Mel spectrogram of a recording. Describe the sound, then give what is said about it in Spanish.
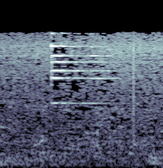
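A small procession bell rings as the Hermandad de la Clemencia enters its chapel at the Polígono de San Benito, a thin, high-pitched metallic tone, a few quick light strikes heard faintly over a steady low background murmur. “Y ahora suena esta campana”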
